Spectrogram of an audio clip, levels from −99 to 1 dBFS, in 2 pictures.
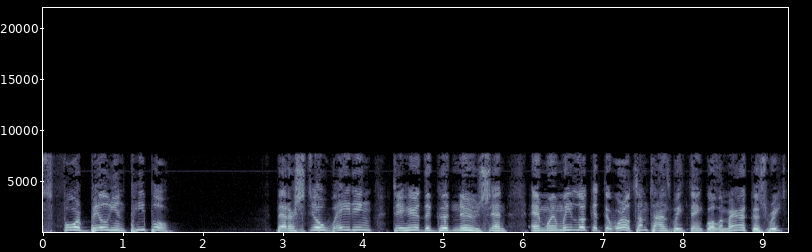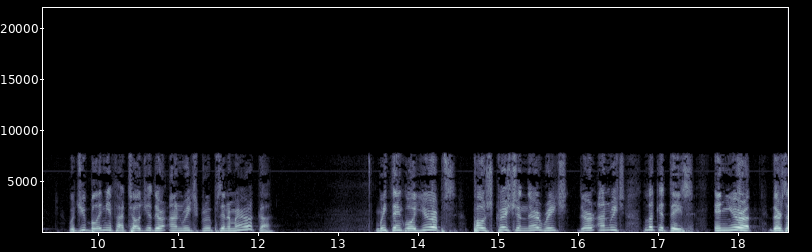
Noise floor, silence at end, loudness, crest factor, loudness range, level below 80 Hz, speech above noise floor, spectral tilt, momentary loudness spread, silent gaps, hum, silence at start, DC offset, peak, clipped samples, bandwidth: -80 dBFS; 0 s; -28 LUFS; 18 dB; 5 LU; -62 dBFS; 53 dB; -4.5 dB/octave; 9 LU; none; none; 0 s; under 0.1%; -10 dBFS; under 0.1%; 8 kHz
